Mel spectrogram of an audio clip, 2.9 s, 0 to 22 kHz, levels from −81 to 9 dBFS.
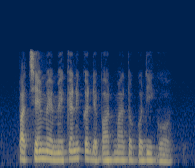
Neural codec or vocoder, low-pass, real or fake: codec, 16 kHz, 0.4 kbps, LongCat-Audio-Codec; 7.2 kHz; fake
